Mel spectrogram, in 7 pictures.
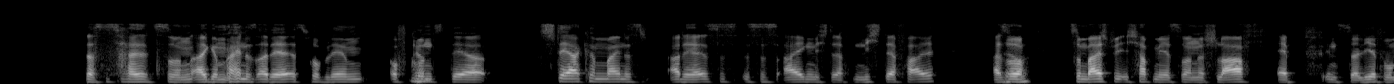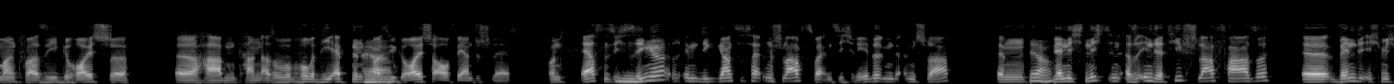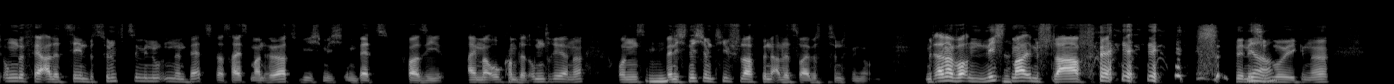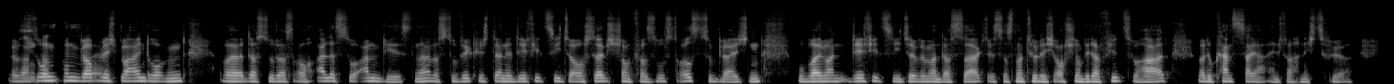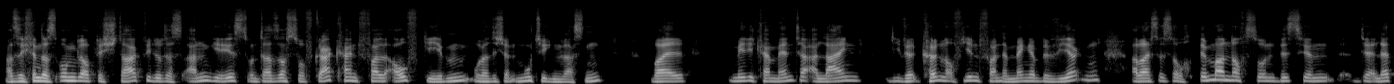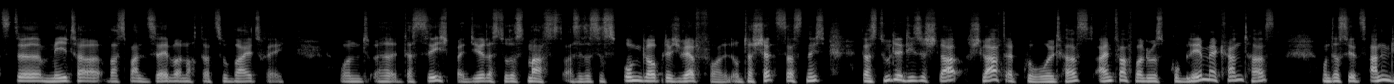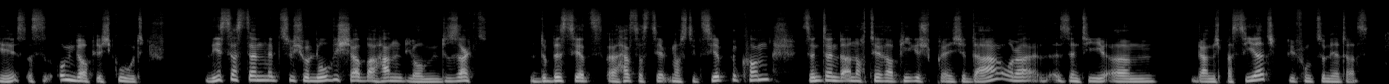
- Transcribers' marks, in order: laughing while speaking: "allgemeines"; unintelligible speech; laugh
- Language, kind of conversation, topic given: German, advice, Wie kann ich mit Angst oder Panik in sozialen Situationen umgehen?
